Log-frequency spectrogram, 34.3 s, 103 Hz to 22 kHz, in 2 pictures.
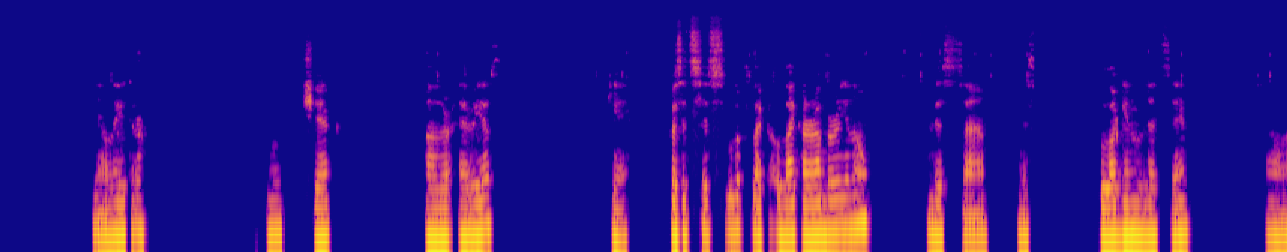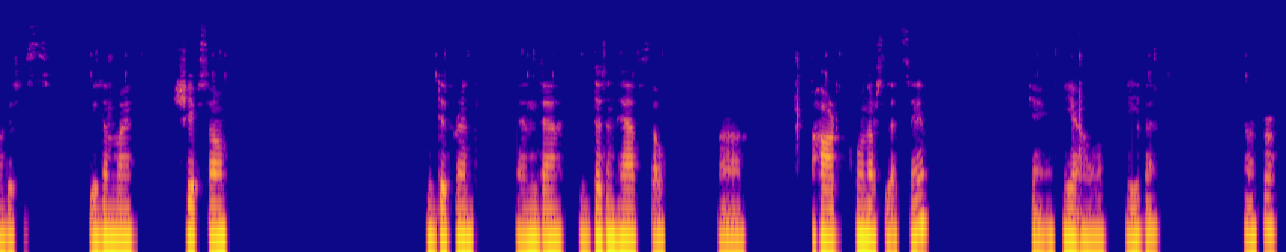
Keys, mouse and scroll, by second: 0.8 alt+middle click, 1.1 alt+scroll down 1, 1.4 alt+click, 1.9 alt+middle click, 2.2 alt+click, 5.0 alt+click, 5.5 alt+middle click, 5.8 alt+click, 7.0 alt+middle click, 7.4 right click, 7.9 alt+click, 8.2 alt+click, 9.4 alt+right click, 10.2 alt+click, 11.6 alt+right click, 12.2 alt+click, 12.8 alt+right click, 13.1 alt+click, 15.2 alt+middle click, 15.7 alt+click, 16.9 alt+click, 18.5 1, 18.8 alt+click, 19.3 right click, 19.6 q, 20.1 double click, 21.1 shift+click, 21.7 alt+click, 22.9 alt+click, 23.2 alt+middle click, 24.0 shift+click, 24.1 shift+double click, 24.5 alt+click, 25.0 alt+middle click, 25.3 alt+right click, 25.5 alt+click, 25.8 alt+middle click, 26.1 alt+click, 27.5 ctrl+b, 28.1 alt+click, 30.9 alt+click, 31.4 3, 31.8 right click, 32.6 q, 32.7 alt+click, 33.1 alt+right click, 33.4 alt+middle click, 33.7 alt+click.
